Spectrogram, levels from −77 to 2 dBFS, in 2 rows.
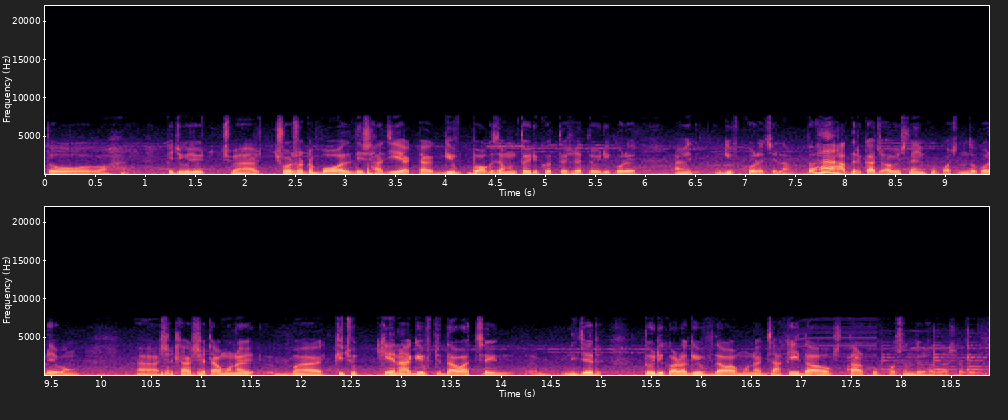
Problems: background sounds at intervals, continuous background conversations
